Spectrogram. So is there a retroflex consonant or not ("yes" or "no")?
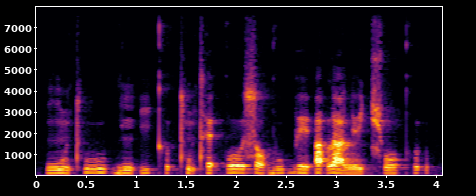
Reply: no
